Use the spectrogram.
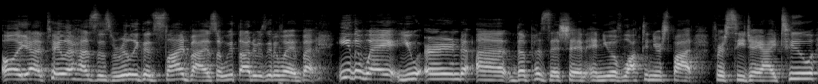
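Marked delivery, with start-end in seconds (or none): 0.0-3.0 sarcastic, tongue-in-cheek, mocking coach-like voice. Retelling what the coach said about Taylor: imitating Coach Ferris sarcastically. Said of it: "sense of, I don't know, sarcasm".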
